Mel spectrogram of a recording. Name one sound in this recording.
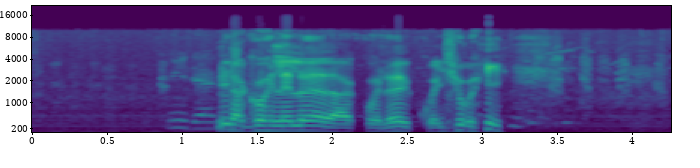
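A puppy yelps and whines loudly.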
